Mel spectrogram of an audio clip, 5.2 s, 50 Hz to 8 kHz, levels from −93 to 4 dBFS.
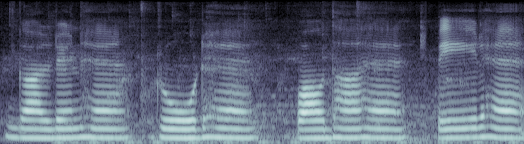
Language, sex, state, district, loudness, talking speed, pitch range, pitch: Hindi, female, Bihar, Supaul, -16 LUFS, 90 wpm, 180-190 Hz, 185 Hz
